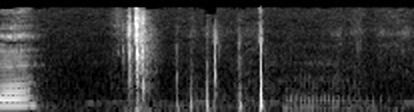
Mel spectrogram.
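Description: Handling noise of a phone held close to the microphone: a quick run of about seven clicks and taps within a second, followed by faint rustling.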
